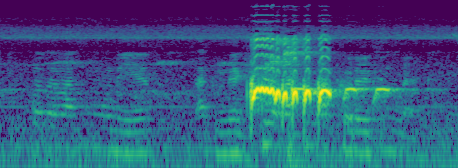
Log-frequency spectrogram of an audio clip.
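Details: Local zebra dove (perkutut) giving a single rolling series of pulsed coos after a quiet start with faint, soft notes from other birds.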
